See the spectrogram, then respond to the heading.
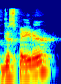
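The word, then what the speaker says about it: Dispater: My personal favorite was how did we say we were going to pronounce it, Matt? So it's Despater.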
